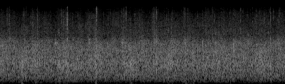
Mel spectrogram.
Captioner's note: clapping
